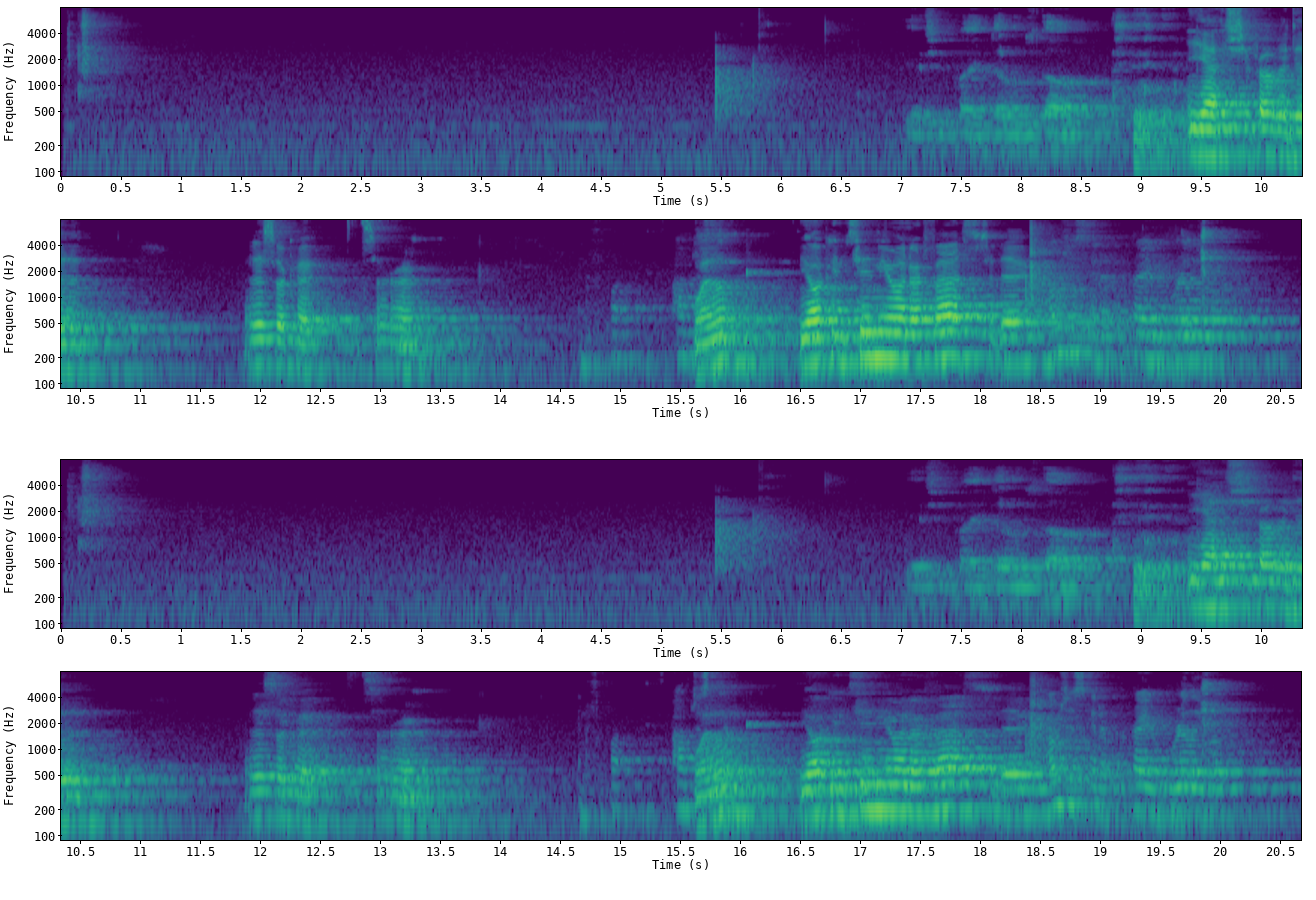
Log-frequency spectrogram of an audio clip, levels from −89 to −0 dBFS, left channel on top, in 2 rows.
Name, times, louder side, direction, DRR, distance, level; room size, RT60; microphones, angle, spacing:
voice 1, 4.1-4.8 5.8-5.9 7.0-8.4 8.7-9.3 13.1-13.2 15.7-15.9 18.4-18.5 19.7-19.8, left 1 dB, 30° left, 0 dB, 1.1 m, -42 dB
voice 2, 9.4-10.6 11.9-12.5 12.9-13.4 15.6-15.9 16.5-18.4, left 3 dB, 85° left, 7 dB, 0.7 m, -27 dB
voice 3, 15.4-15.9 18.5-20.0, right 1 dB, 55° right, 2 dB, 0.8 m, -38 dB
9.9 x 5.1 x 4.5 m, 2.3 s
head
